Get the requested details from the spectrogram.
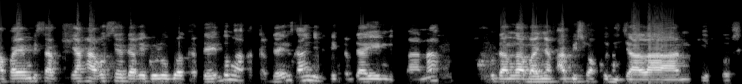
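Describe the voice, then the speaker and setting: A man talks at a very fast pace, his pitch fairly high with ordinary variation. His loudness swings widely, and the sound is dry and close with no echo. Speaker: co-host of an advice show reading listener letters. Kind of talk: casual chat.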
